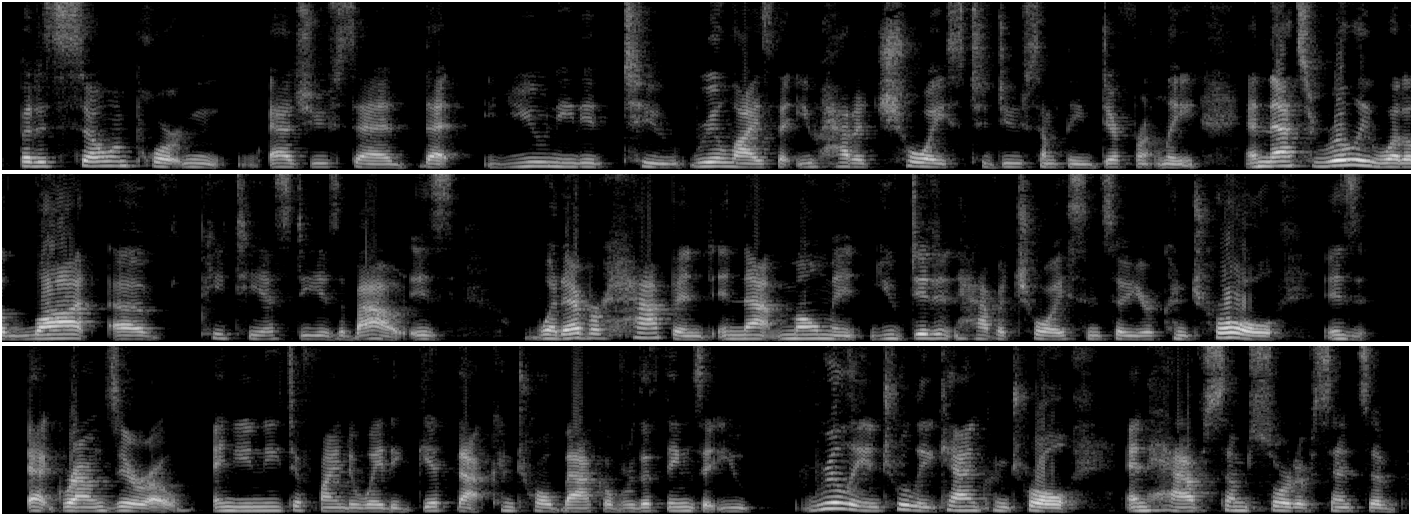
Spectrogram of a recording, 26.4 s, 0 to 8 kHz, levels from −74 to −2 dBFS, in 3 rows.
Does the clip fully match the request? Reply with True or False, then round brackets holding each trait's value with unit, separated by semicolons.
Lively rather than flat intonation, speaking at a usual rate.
False (2.6 semitones; 180 wpm)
